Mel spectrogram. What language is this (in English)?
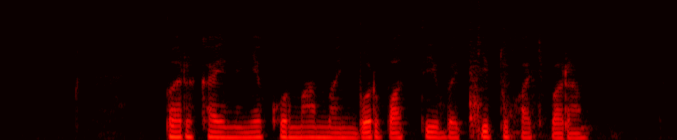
Chuvash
